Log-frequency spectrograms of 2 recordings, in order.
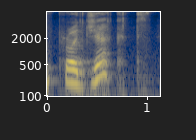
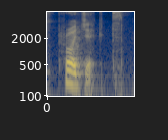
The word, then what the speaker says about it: project: in a sentence and see where we should stress if the same words are used as verbs and at the same time they are used as nouns for example he was requested to project his voice as he presented his project he was requested to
